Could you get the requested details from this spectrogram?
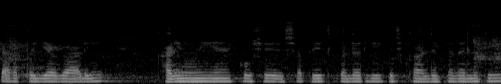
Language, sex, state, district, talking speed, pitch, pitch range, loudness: Hindi, male, Uttar Pradesh, Gorakhpur, 165 wpm, 140 Hz, 135-140 Hz, -36 LUFS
